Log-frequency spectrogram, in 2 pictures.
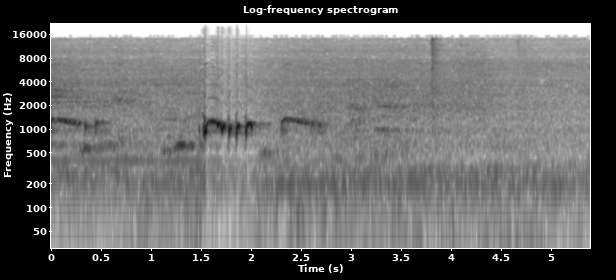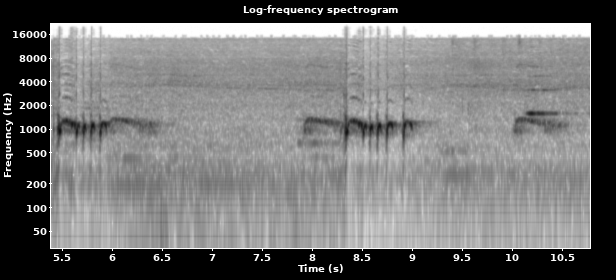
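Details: Local zebra dove with a loud voice, singing to stimulate other doves. Three bursts of rapid, stuttering coos, each with quieter drawn notes near it, repeated every three to four seconds over a low hum.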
